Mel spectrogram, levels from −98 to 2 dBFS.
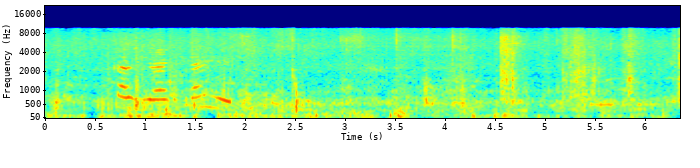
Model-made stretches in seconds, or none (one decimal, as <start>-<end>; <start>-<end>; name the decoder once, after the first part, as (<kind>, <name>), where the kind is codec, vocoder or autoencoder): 2.9-4.3 (codec, SNAC)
